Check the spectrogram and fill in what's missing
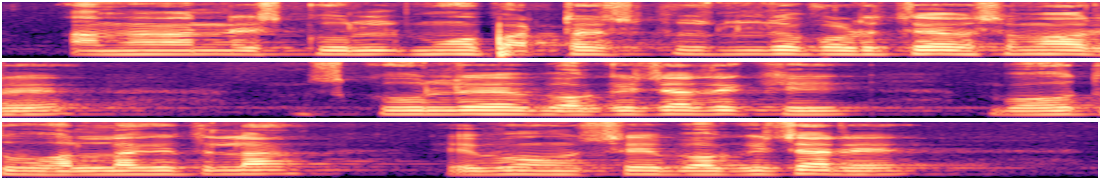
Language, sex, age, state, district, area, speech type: Odia, male, 60+, Odisha, Dhenkanal, rural, spontaneous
